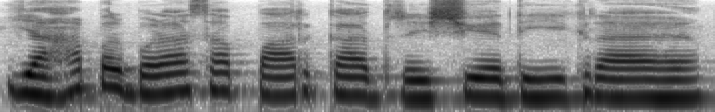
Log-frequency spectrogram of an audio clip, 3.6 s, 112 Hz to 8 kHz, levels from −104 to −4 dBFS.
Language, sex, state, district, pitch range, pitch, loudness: Hindi, female, Jharkhand, Garhwa, 195-240 Hz, 210 Hz, -16 LUFS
